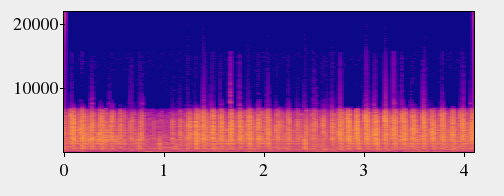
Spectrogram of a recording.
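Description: Dice rattling inside a shaken dice cup: a fast, even run of clicks, about a dozen a second.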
